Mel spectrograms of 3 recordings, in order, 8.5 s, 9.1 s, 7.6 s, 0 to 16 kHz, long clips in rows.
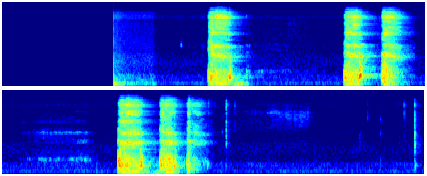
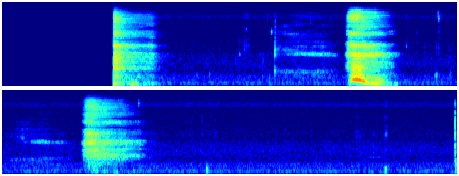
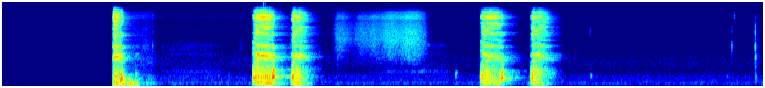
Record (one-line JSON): {"three_cough_length": "8.5 s", "three_cough_amplitude": 21856, "three_cough_signal_mean_std_ratio": 0.3, "exhalation_length": "9.1 s", "exhalation_amplitude": 19567, "exhalation_signal_mean_std_ratio": 0.23, "cough_length": "7.6 s", "cough_amplitude": 26027, "cough_signal_mean_std_ratio": 0.27, "survey_phase": "alpha (2021-03-01 to 2021-08-12)", "age": "65+", "gender": "Female", "wearing_mask": "No", "symptom_none": true, "smoker_status": "Never smoked", "respiratory_condition_asthma": false, "respiratory_condition_other": false, "recruitment_source": "REACT", "submission_delay": "3 days", "covid_test_result": "Negative", "covid_test_method": "RT-qPCR"}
